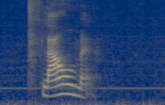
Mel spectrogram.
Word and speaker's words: Pflaume: We also pronounce the P and the F. Pf, Pfennig, Pferd, Pflaume, Pfund.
